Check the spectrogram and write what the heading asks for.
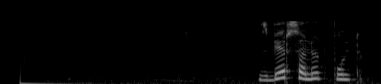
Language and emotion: Russian, neutral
